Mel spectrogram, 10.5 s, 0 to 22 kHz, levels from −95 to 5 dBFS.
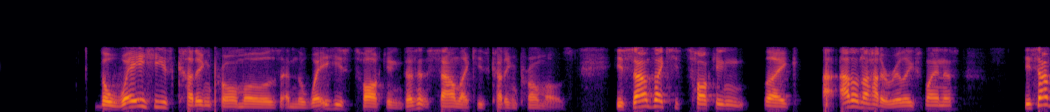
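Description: From the start, the whole speech clip runs through a Bluetooth CVSD headset codec. The band sits between about 250 Hz and 3.7 kHz. Nothing passes above 3.8 kHz. The sound fits a 64 kbps CVSD link. That codec sends one bit per sample, stepping the level up or down. The step size adapts, but loud high sounds outrun it. The damage is plainly audible: a granular hiss sits under the speech, and s sounds turn scratchy.

At 2.15 to 2.17 s, just after "the way he's cutting", a loud pop lands. It is a single sharp click, roughly 15 dB above the speech. The speech carries on underneath. At 8.26 to 8.28 s, between "like he's talking like" and "I don't know how", another single pop strikes at the same level. Each is a brief voltage pulse added to the signal. A likely cause is a connector or driver glitch.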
